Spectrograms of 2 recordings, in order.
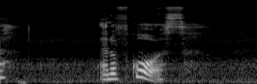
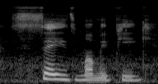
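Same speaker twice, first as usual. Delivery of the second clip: plain reading voice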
